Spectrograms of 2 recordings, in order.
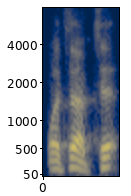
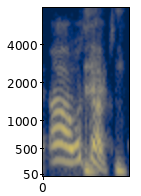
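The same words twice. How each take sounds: First: Said in the usual way. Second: Oh jumps way up high; suddenly recognizing a friend; surprised recognition. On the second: Real, not acted.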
